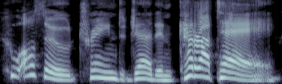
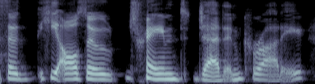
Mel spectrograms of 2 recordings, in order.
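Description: First: Karate is said with a Japanese accent. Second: Karate is said with a plain American accent.

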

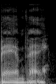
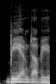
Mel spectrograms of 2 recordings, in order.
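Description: First: The letters are pronounced the German way. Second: The letters are pronounced the English way. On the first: The speaker calls it right. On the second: The speaker calls it wrong.

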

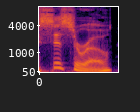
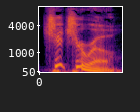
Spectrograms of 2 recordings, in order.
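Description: First: The name uses the older classroom Latin pronunciation. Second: The name uses the ecclesiastical church Latin pronunciation. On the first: This is how it was said before the change. "we were saying Cicero" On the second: "there's a church way to say it, which is Cicero"

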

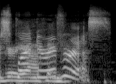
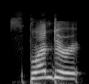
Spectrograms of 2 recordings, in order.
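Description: First: The word has an extra syllable, five in all. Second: The word has no extra syllable, four in all. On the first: The speaker calls it wrong. "I don't know that you said it right. / Of course I didn't" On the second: The speaker calls it right. "I like adding in another syllable"

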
